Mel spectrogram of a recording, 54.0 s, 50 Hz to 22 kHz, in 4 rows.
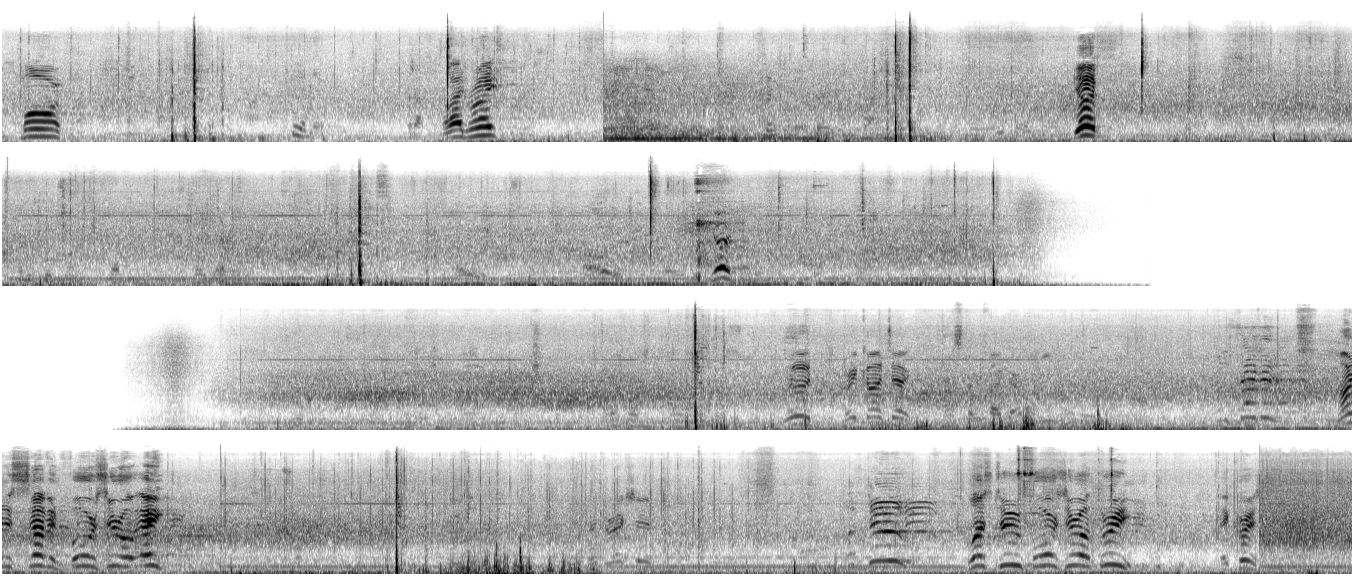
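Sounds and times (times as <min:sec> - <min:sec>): foot kicking football: 0:01.4 - 0:02.8, 0:08.8 - 0:09.5, 0:16.7 - 0:17.4, 0:44.3 - 0:45.4
wind rumble on microphone: 0:05.0 - 0:14.4, 0:28.2 - 0:39.1, 0:42.6 - 0:49.1
steady low hum: 0:05.0 - 0:25.0, 0:28.2 - 0:39.1, 0:42.2 - 0:54.0
sharp crack: 0:06.0 - 0:09.4
voices: 0:06.0 - 0:11.5, 0:12.7 - 0:22.9, 0:30.9 - 0:44.6, 0:46.2 - 0:53.2.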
